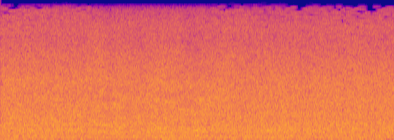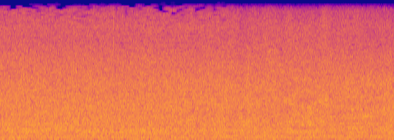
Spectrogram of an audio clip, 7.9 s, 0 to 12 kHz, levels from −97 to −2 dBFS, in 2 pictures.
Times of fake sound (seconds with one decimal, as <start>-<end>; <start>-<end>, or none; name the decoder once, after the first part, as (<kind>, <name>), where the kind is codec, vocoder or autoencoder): 0.9-2.1 (codec, SNAC); 6.2-7.9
